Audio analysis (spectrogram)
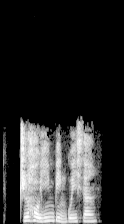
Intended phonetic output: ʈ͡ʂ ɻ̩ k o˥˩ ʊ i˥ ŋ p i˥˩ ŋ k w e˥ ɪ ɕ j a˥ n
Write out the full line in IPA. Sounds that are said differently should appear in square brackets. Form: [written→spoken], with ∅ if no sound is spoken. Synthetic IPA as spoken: ʈ͡ʂ ɻ̩ [k→x] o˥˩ ʊ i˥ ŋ p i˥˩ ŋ k w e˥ ɪ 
